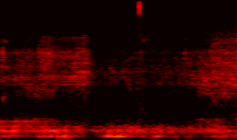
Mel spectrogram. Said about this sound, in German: Und ziemlich viele Leute fahren dahin über diese Straße. Das ist das Geräusch, was man wahrscheinlich hören kann. Autos,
